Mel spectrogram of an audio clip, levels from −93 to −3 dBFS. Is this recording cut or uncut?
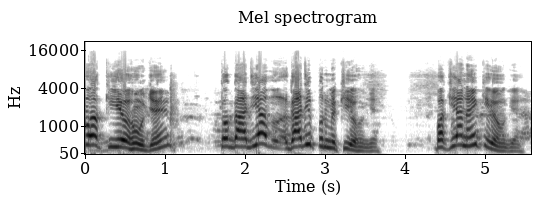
uncut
